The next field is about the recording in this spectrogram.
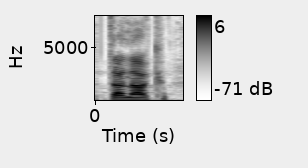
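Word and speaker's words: Tanakh: pas ça comme ça ils appellent ça le Tanak c'est le Tanak les trois les trois consonnes vu que les voyelles ne s'écrivent pas en hébreu mais elle se prononce TNK c'est un pronomçable mais oralement on dira le Tanak dans le Tanak pour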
